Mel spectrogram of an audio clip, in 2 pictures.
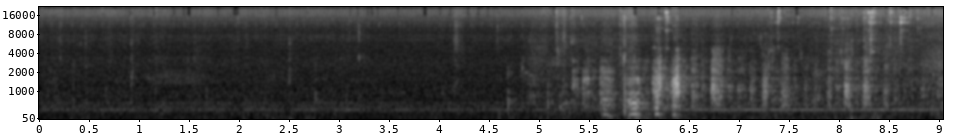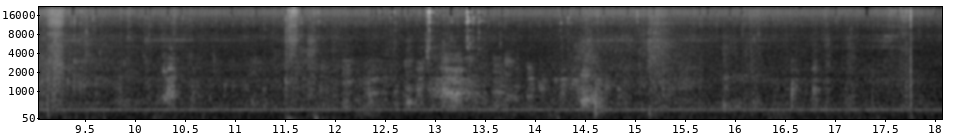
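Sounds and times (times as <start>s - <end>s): faint steady hum: 0.0s - 18.0s
dog panting: 5.4s - 17.4s.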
